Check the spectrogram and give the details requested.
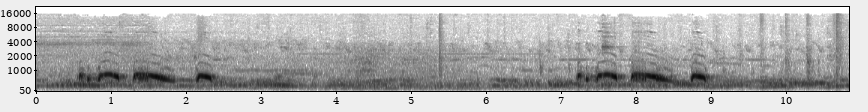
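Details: Spotted dove lure call used to set other doves calling: two bursts of loud, hollow, arched cooing phrases of four or five notes, with softer, lower, evenly repeated coos continuing underneath between bursts.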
